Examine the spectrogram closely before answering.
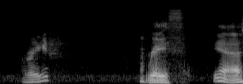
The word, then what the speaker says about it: Wraith: they want to do like a 5v5 the wraiths, and it's just nothing but the jungle, and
